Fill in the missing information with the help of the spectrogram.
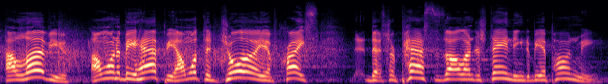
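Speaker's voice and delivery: joyful prayer called out loud; joyful declaration. Shown as a demonstration. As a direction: lead the church in a happy shout.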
